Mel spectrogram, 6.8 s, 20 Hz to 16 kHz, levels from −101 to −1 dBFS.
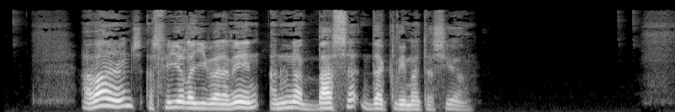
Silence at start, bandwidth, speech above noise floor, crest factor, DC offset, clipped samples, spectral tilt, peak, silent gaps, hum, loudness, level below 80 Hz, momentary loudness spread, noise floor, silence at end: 0.8 s; 11.5 kHz; 69 dB; 18 dB; under 0.1%; under 0.1%; -5 dB/octave; 0 dBFS; none; none; -17 LUFS; -64 dBFS; 13 LU; -85 dBFS; 2.05 s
